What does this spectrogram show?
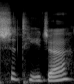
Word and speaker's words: Kshitija: My name is Kshitija. The K is silent, if you were confused.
